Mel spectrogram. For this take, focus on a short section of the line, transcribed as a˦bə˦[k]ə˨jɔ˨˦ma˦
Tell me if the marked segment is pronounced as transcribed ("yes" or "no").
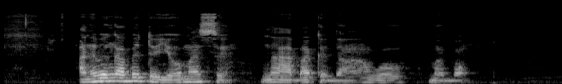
no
